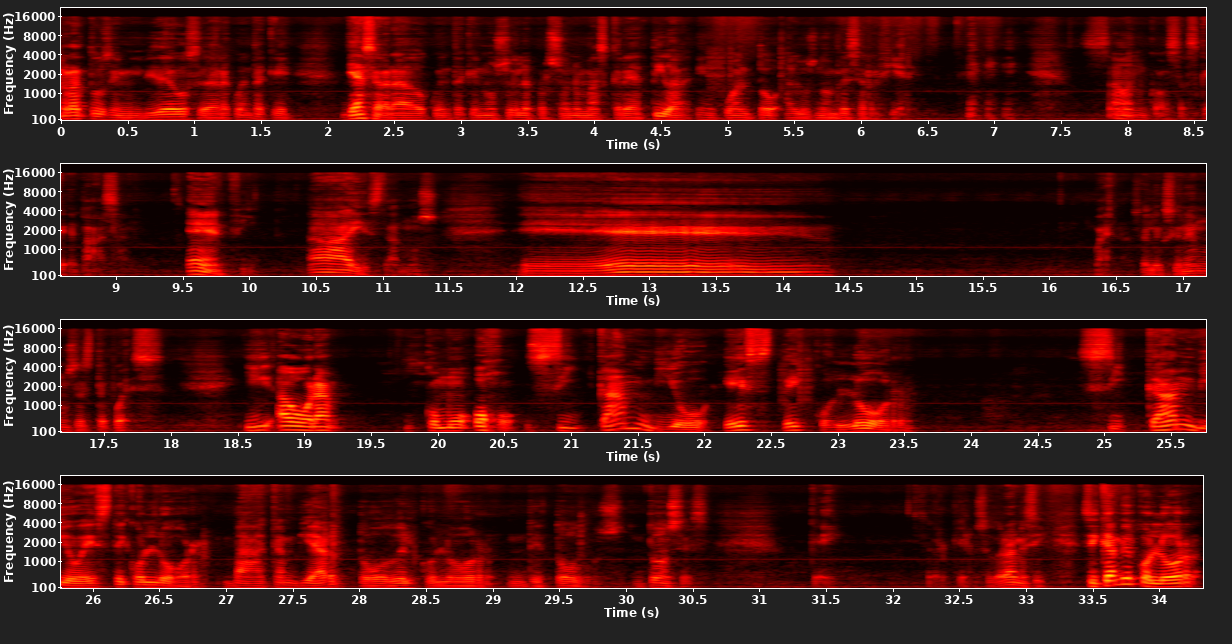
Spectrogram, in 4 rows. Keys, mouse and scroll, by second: 3.0 click, 8.3-9.1 shift+middle drag, 8.8-10.1 scroll down 3, 10.5-12.0 middle drag, 12.3-13.4 drag, 16.3-17.4 drag, 19.0 ctrl+z, 20.9-21.3 scroll up 5, 21.3 scroll down 2, 21.7-23.5 shift+middle drag, 23.5-24.6 drag, 25.2-26.3 drag, 29.2-30.3 drag, 30.8 click, 32.3-34.3 drag.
